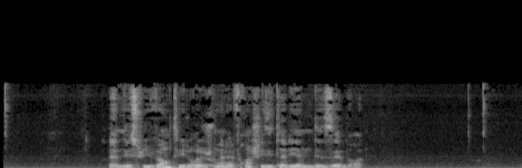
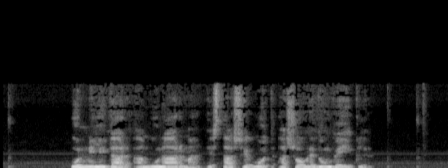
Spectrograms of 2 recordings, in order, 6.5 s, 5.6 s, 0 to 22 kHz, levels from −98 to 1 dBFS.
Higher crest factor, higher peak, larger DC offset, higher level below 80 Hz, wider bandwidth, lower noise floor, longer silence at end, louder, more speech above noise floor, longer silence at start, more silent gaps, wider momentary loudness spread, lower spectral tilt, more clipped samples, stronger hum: about the same, 18 dB vs 16 dB; second, -16 dBFS vs -8 dBFS; neither; first, -54 dBFS vs -60 dBFS; about the same, 11.5 kHz vs 11.5 kHz; second, -61 dBFS vs -67 dBFS; second, 0.45 s vs 1 s; second, -32 LUFS vs -23 LUFS; second, 30 dB vs 45 dB; second, 0.05 s vs 0.9 s; neither; first, 20 LU vs 15 LU; second, -5 dB/octave vs -7 dB/octave; neither; first, 50 Hz at -55 dBFS vs none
